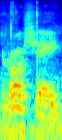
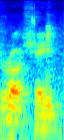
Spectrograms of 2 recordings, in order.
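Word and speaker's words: Ruscha: Este es eh eh Ed Rochet, que todo el mundo no sabe pronunciar su nombre, pero es un pintor angelino que ustedes conocen, Rocha, Rusa, no lo conocemos todos, pero se en realidad se llama Ed Rochy y yo le escribí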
